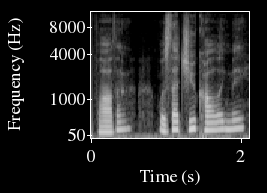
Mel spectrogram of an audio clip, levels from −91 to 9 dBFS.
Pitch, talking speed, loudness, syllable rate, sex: 155 Hz, 170 wpm, -16 LUFS, 4.6 syllables/s, male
